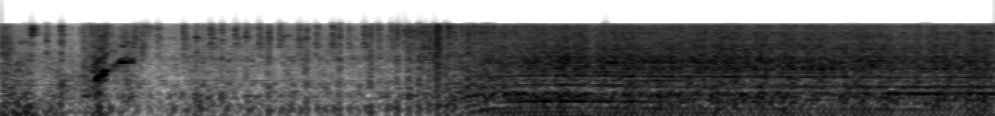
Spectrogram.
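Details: Craftsman mower with new starter rope, pre-primed cold start: after some pulls the small engine catches and settles into a steady, even buzz at constant speed, running normally.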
